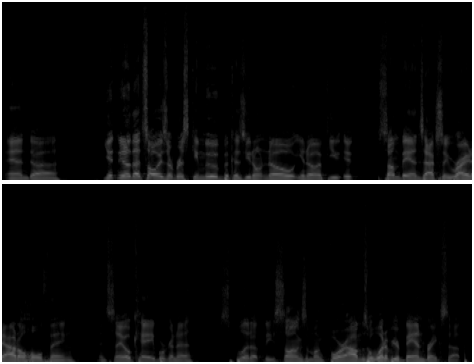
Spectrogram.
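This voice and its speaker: A man's voice: mid-range voice, fairly quick, clear, resonant tone. Rambling, joking man with a New Jersey accent. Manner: rambling, joking, with exaggerated quoted voices. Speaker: podcast co-host. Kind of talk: casual chat about metal albums.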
